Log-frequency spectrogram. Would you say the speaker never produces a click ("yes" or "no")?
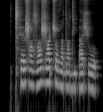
no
